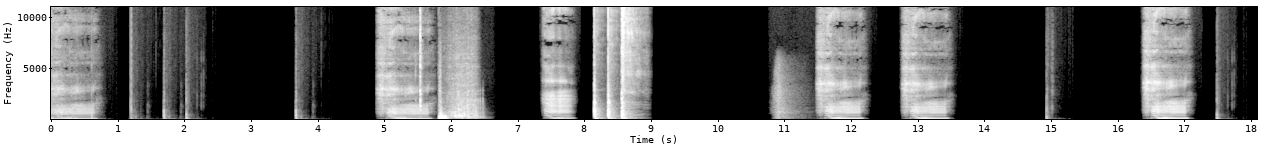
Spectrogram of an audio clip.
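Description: A villager character mumbles in short nasal grunts, again and again.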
